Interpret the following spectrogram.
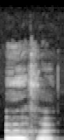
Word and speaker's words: heureux: The H is silent, the X is silent. Heureux. Je suis très heureux.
